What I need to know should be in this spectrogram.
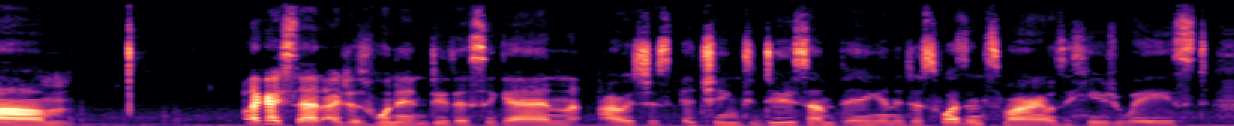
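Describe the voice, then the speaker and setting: A woman talks at a moderate pace, with audible room echo. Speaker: gardening vlogger. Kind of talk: casual vlog narration. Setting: outdoors in backyard garden. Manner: halting, hesitant with fillers.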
